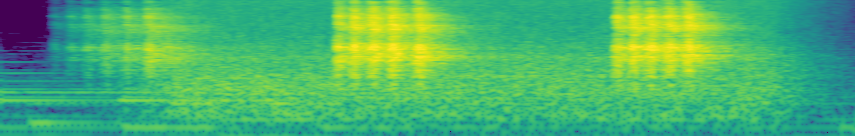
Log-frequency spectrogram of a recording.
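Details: Eurasian magpie in the UK giving one of its most common calls: two harsh, rattling chatter bursts about half a second each, separated by a pause, over faint low background hum.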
